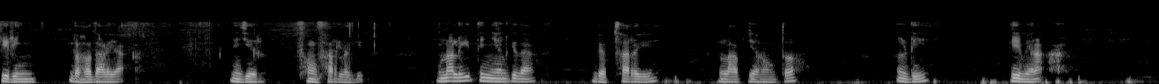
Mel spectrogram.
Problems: background sounds at intervals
